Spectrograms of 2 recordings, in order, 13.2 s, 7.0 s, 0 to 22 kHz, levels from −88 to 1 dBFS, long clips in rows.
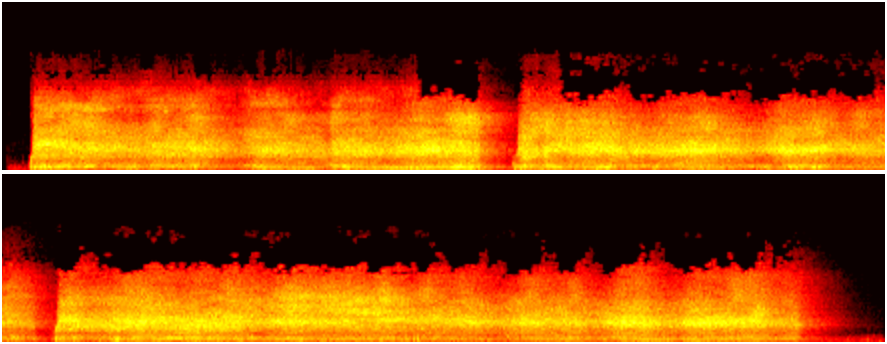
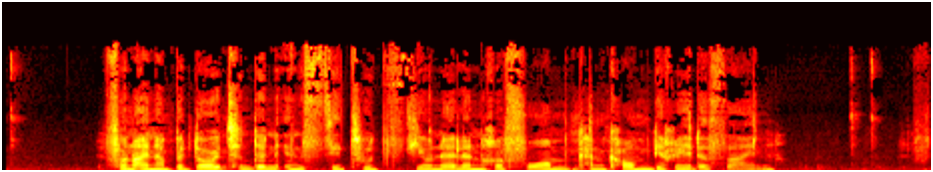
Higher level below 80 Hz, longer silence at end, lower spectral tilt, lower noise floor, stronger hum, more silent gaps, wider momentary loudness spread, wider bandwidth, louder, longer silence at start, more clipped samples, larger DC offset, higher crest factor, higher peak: about the same, -66 dBFS vs -64 dBFS; first, 0.5 s vs 0.05 s; second, 1.5 dB/octave vs -1 dB/octave; second, -50 dBFS vs -62 dBFS; neither; neither; second, 5 LU vs 18 LU; second, 15 kHz vs 17 kHz; first, -17 LUFS vs -20 LUFS; first, 0.2 s vs 0.05 s; neither; neither; second, 16 dB vs 22 dB; second, -4 dBFS vs 0 dBFS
